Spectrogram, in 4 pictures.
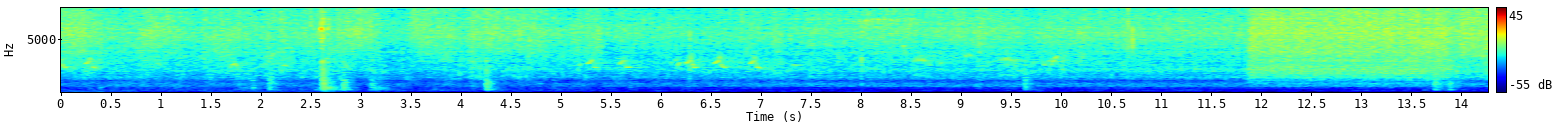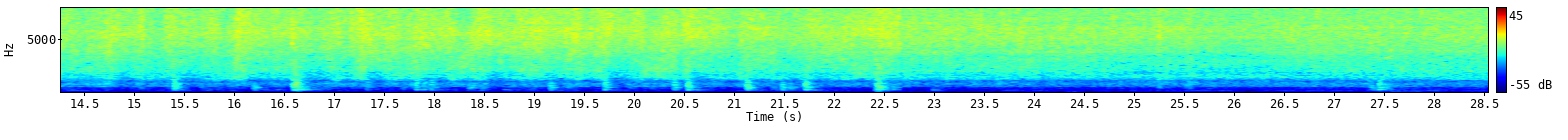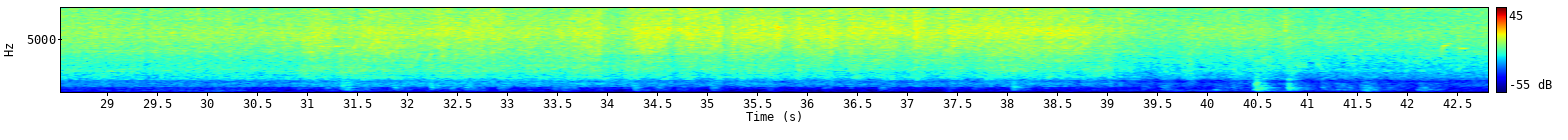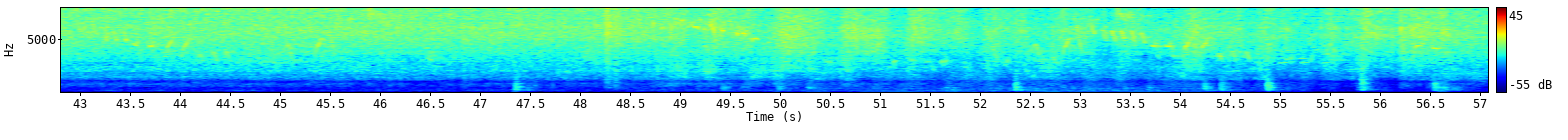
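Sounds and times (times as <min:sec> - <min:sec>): food sizzling in a frying pan: 0:00.0 - 0:57.0
spatula knocking and scraping: 0:55.7 - 0:57.0.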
